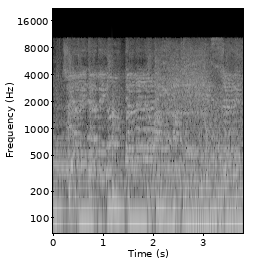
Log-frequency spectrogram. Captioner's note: engine starts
